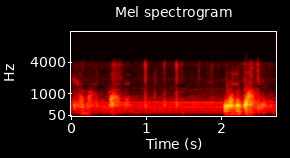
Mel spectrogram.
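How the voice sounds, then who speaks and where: A man's voice: normal speed, natural voice. A man playing a sly, coaxing shapeshifter son in a 1940s radio drama. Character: sly undead son who shapeshifts into a dog. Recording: muffled, noisy old radio recording.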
